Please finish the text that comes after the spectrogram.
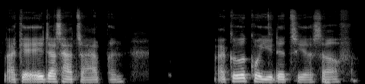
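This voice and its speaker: A man's voice: mid-range voice, fairly even intonation, a little fast, gravelly, a little mellow. A man in a casual online debate, arguing his point with frequent fillers and restarts. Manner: argumentative, lots of fillers and restarts.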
